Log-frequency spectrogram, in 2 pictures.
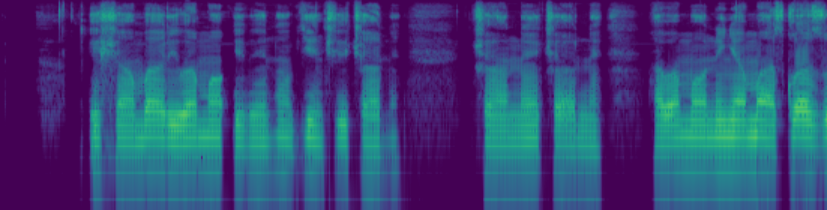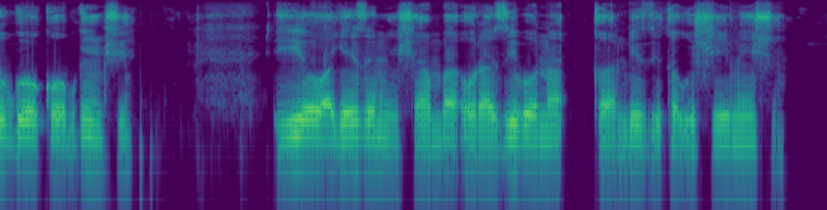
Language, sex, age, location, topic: Kinyarwanda, male, 25-35, Musanze, agriculture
